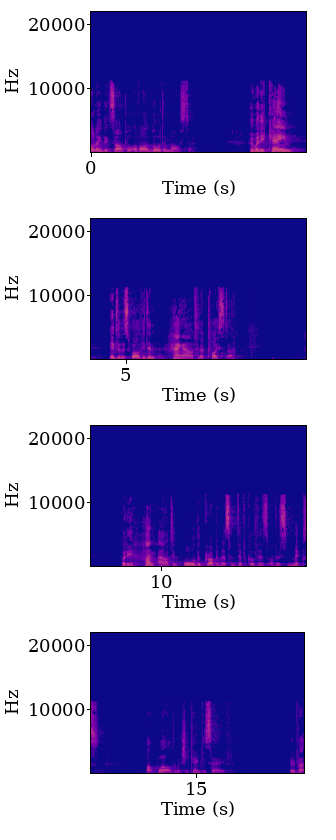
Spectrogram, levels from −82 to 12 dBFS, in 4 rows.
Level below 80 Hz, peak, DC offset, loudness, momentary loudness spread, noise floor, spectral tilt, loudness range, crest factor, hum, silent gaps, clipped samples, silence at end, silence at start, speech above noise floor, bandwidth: -88 dBFS; -20 dBFS; under 0.1%; -43 LUFS; 15 LU; -84 dBFS; -3 dB/octave; 8 LU; 24 dB; none; none; under 0.1%; 0 s; 0 s; 40 dB; 11.5 kHz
